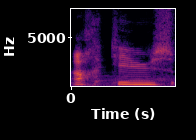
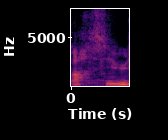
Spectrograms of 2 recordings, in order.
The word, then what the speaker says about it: Arceus: Légende Pokémon Arceus ou Arceus, selon comment on le prononce.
